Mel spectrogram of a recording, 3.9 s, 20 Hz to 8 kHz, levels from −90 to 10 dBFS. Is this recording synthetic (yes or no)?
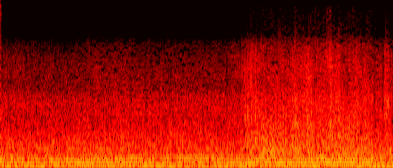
no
